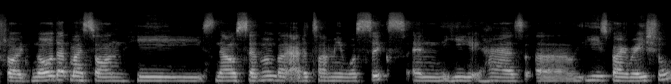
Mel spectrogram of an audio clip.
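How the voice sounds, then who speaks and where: In a Dutch accent, a woman speaks fairly slowly at a fairly low pitch with monotone, flat intonation. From Netherlands. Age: 40s. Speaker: diversity and wellbeing speaker, podcaster. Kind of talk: interview.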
